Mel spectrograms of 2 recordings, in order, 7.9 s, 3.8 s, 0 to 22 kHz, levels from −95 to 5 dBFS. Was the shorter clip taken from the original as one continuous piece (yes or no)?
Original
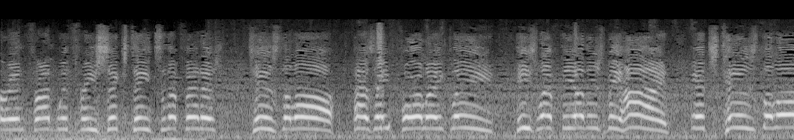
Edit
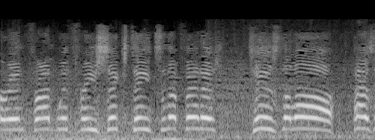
yes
